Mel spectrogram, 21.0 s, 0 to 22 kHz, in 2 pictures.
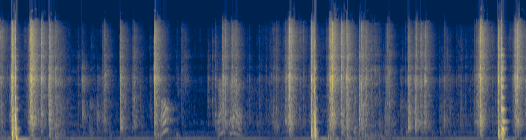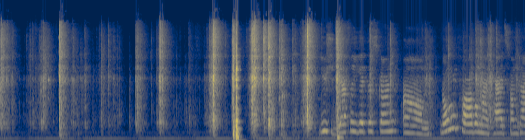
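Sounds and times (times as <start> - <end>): toy blaster being pumped and fired: 0.0 - 1.3, 4.4 - 8.7, 9.4 - 12.0, 14.6 - 18.3
sharp plastic knocks: 0.0 - 3.7, 4.3 - 14.0, 14.6 - 21.0.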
